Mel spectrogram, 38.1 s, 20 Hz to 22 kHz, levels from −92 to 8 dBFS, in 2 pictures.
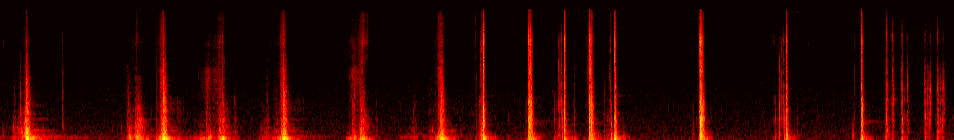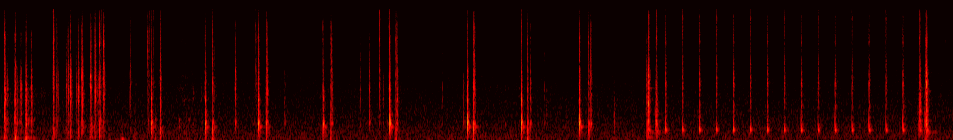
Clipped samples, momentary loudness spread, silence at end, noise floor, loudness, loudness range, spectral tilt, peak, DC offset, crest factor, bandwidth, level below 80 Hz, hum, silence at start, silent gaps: under 0.1%; 26 LU; 0.5 s; -76 dBFS; -32 LUFS; 21 LU; -5 dB/octave; -2 dBFS; under 0.1%; 34 dB; 16 kHz; -42 dBFS; none; 0.45 s; none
